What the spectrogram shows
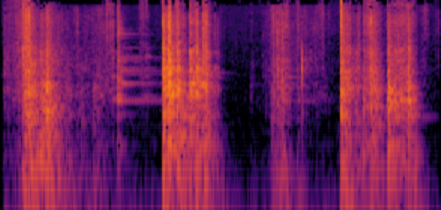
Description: METAL SCRAPS MOVE; Metal (Sound Effects:Materials)

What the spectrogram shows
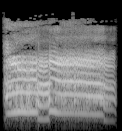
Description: Horror Scream Male; Screaming; Voice

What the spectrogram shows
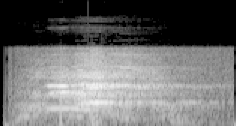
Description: Horse Scream; Animals; Bobby Cole

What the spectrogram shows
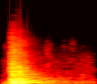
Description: CAR SUBARU LIBERTY DOOR CLOSE

